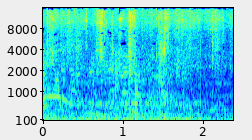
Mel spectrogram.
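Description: Background voices over a steady low rumble, with a few short knocks of a cleaver on a fresh tuna and a wooden chopping block, the sharpest about a second in.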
